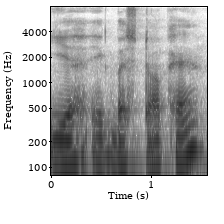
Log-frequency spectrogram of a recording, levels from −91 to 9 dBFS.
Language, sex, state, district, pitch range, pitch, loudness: Hindi, male, Karnataka, Bangalore, 105-115 Hz, 110 Hz, -17 LUFS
